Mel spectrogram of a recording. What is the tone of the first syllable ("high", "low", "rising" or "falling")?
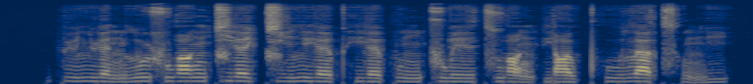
rising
